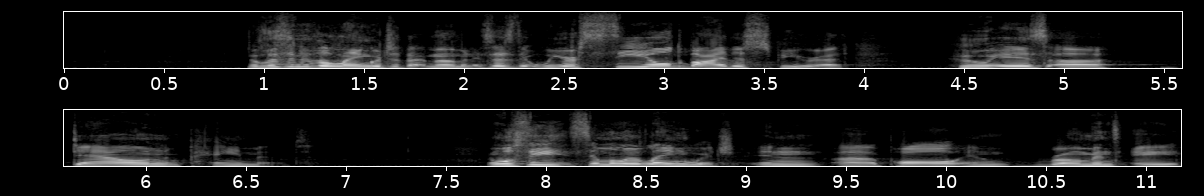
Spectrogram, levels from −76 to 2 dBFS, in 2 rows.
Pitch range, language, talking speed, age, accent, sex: 140-200 Hz, English, 175 wpm, 20-39, American, male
